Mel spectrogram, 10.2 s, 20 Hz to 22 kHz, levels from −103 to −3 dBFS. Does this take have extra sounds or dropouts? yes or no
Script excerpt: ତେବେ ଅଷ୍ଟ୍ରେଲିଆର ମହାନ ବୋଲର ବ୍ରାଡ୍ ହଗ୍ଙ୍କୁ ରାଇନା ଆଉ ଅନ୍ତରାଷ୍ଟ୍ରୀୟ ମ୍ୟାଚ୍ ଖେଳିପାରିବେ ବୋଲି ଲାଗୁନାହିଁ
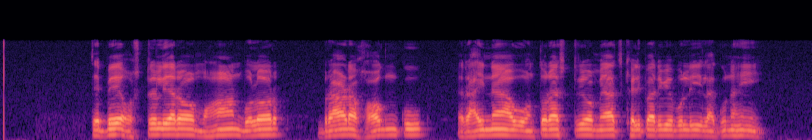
no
